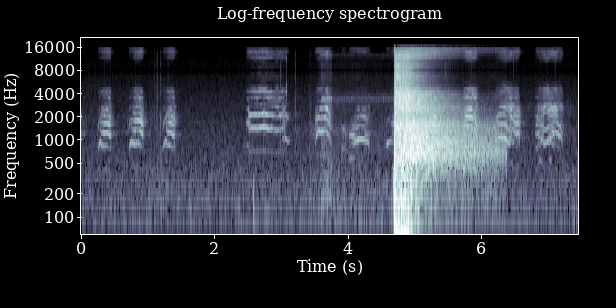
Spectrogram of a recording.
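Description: A 6.5 Grendel rifle shot about four and a half seconds in, very loud and echoing away over more than a second. Before and after it, an electronic predator call plays high, squealing distress cries, about two a second.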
